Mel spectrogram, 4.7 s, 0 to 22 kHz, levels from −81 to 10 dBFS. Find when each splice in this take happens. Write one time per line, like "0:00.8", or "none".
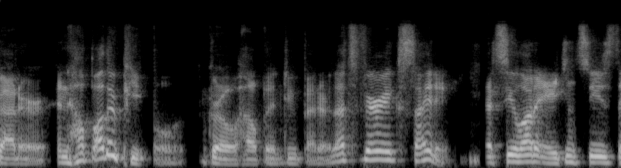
0:03.7

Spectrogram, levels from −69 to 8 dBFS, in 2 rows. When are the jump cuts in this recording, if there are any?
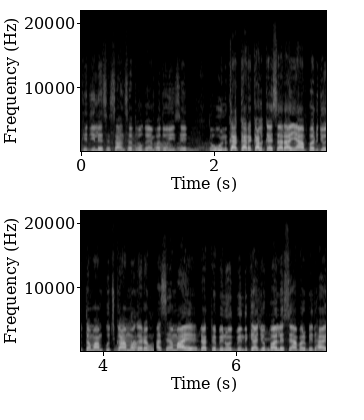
0:04.9

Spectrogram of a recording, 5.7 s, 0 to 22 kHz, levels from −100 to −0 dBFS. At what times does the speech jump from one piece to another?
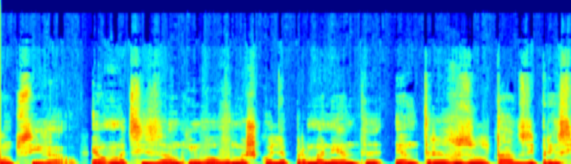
0:01.0

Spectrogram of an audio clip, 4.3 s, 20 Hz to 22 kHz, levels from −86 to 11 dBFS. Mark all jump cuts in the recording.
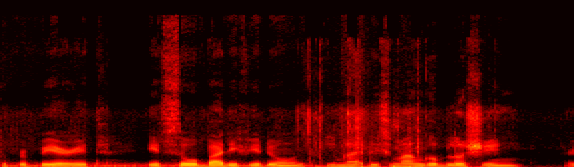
0:02.4

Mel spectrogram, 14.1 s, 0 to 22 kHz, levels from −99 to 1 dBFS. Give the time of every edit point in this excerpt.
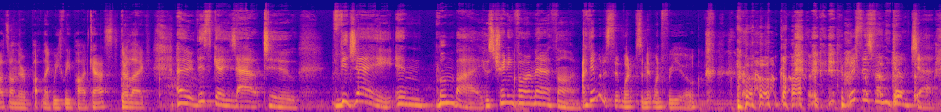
0:01.7
0:04.8
0:08.6

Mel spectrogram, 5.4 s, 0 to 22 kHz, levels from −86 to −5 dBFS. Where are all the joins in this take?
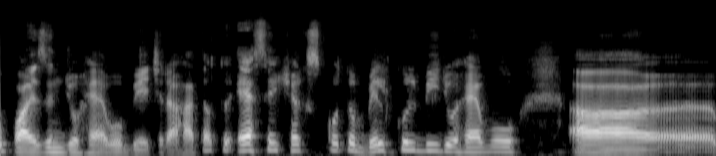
none

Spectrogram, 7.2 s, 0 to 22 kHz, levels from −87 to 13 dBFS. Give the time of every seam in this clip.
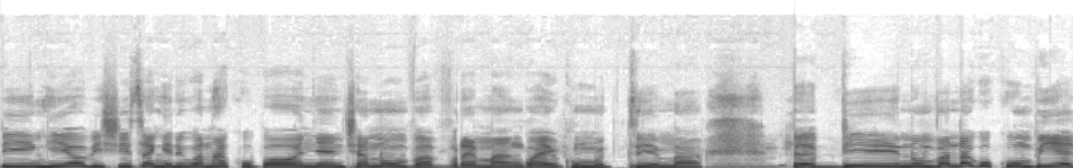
none

